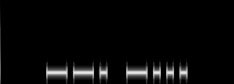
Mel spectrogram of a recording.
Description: Morse code, heard as a keyed tone, about 18 wpm, 550 Hz. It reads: GB
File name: naukapodstaw / skroty / skroty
